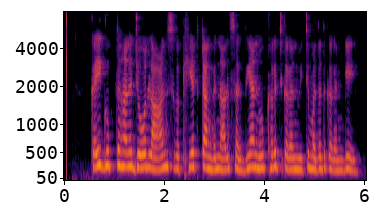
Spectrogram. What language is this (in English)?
Punjabi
